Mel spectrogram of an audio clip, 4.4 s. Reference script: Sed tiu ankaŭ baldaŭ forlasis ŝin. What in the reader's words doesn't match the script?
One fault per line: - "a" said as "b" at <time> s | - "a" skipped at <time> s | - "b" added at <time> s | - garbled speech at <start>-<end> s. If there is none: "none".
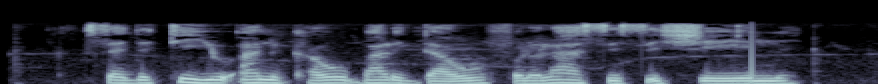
none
